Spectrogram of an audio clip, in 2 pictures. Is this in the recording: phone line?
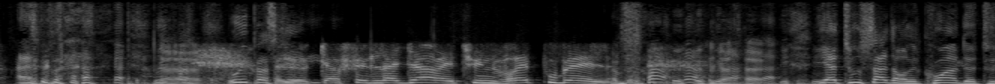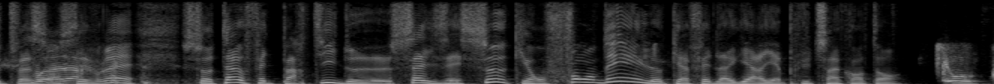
yes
